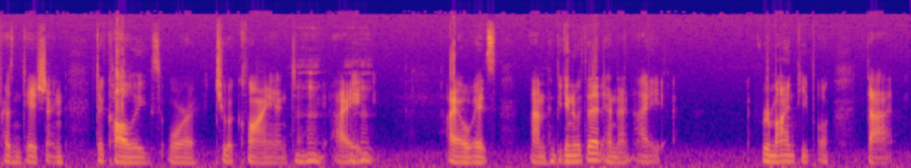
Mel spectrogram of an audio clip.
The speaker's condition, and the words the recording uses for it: Stuttering. It can change by the week, by the day.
